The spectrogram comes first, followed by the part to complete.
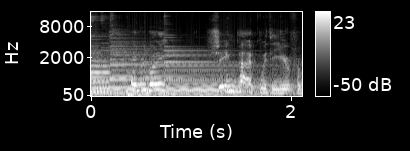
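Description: Fingerpicked steel-string acoustic guitar in drop D with a capo: a last chord is struck right at the start and left ringing. A man's voice comes in over the fading notes about halfway through.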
